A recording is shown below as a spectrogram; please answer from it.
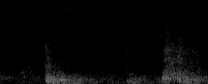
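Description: Quiet pause with two soft, short rustling or shuffling noises, about half a second in and again near the end: movement or handling sounds close to the microphone.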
